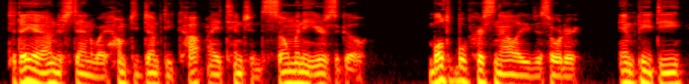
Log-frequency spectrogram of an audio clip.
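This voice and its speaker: A man's voice: fairly low pitch, darkish tone, husky, no room sound, studio quality. A man reading scripted audiobook narration as a voice-over narrator.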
